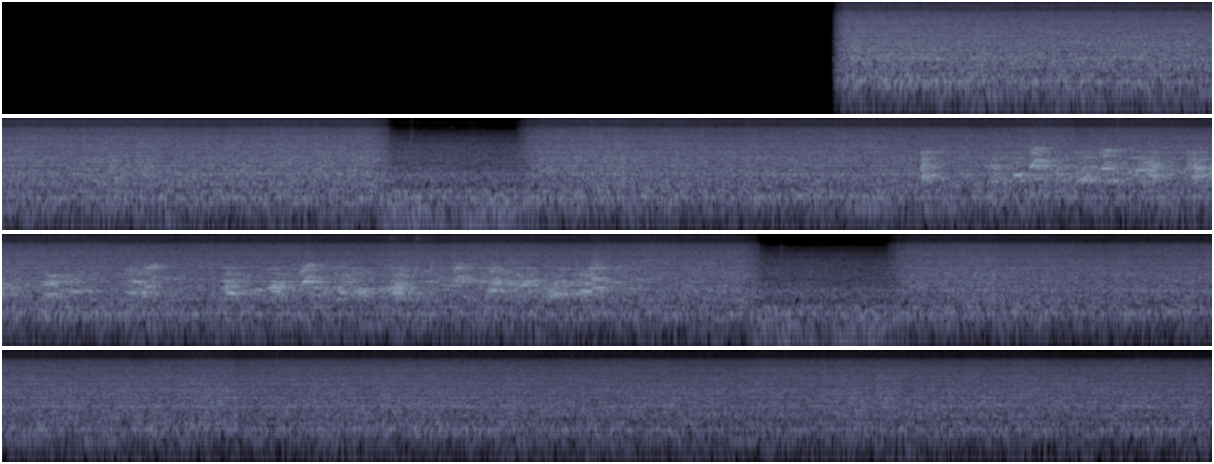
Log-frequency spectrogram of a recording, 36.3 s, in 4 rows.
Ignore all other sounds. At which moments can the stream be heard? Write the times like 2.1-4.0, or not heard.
6.2-36.2.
